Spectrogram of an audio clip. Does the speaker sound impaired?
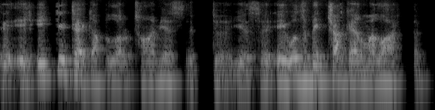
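Yes: cerebral palsy, mild.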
